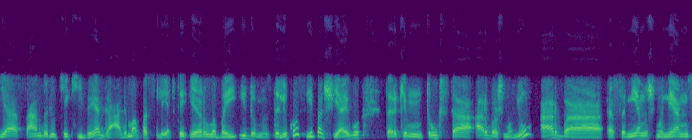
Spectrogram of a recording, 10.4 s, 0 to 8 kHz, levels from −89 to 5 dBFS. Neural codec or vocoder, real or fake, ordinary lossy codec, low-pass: none; real; MP3, 64 kbps; 7.2 kHz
